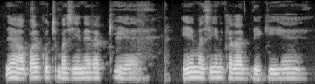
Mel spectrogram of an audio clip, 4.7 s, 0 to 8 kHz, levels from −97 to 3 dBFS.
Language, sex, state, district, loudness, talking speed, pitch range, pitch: Hindi, female, Uttar Pradesh, Saharanpur, -16 LUFS, 125 wpm, 135-150 Hz, 140 Hz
